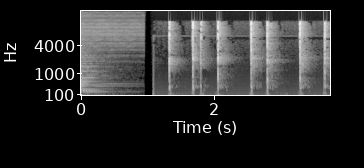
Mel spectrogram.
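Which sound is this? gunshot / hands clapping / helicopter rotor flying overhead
hands clapping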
